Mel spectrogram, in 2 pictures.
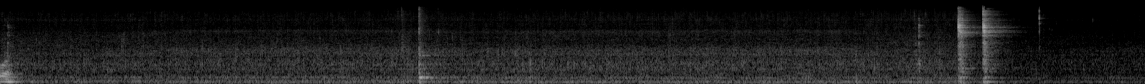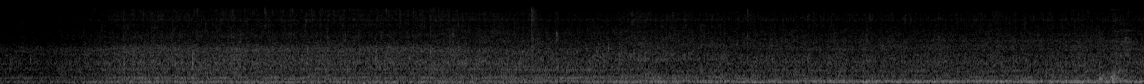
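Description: Whole freshwater shrimp frying in a pan, a steady sizzle and bubble as they cook in the liquid they give off. There is a sharp knock about four seconds in and a louder cluster of knocks, like a utensil against the pan, about ten seconds in. After the knocks the sizzle dips for a couple of seconds.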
